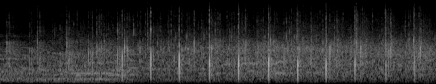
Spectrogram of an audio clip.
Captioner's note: applauding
